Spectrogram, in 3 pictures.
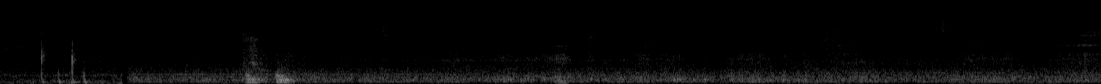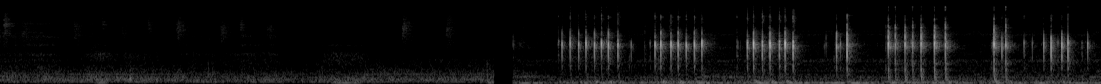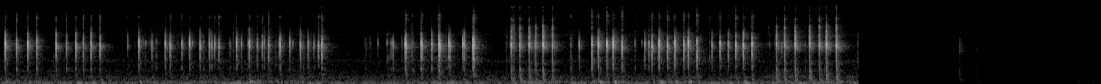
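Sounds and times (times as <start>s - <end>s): mechanical keyboard typing: 16.5s - 30.6s.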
